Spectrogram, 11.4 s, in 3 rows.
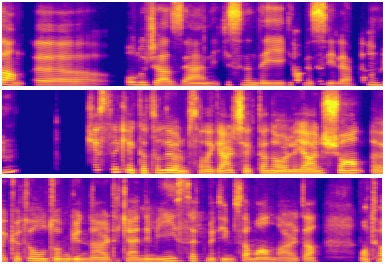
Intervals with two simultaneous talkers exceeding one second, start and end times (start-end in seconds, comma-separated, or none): none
